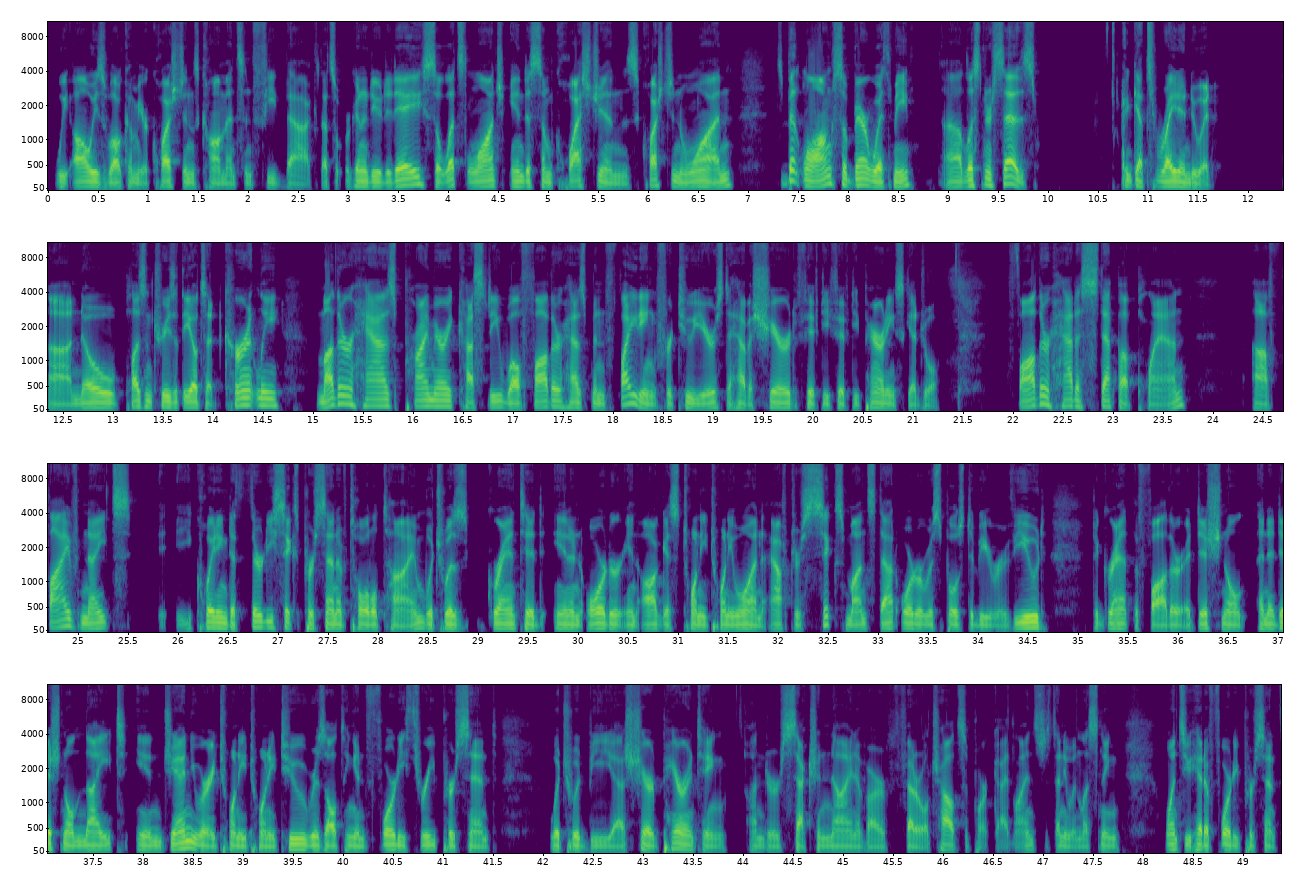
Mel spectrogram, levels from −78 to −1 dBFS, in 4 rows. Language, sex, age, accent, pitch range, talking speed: English, male, 40-59, American, 80-100 Hz, 165 wpm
